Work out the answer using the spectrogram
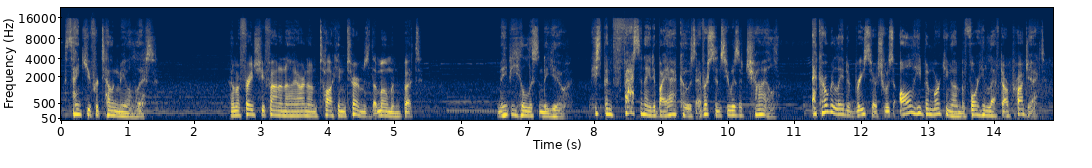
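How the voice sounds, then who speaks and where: Guy playing a young researcher in a video game, earnest and worried about his friend, medium pitch, music behind. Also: animated, moderate pace, natural voice. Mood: worried, pleading.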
